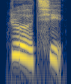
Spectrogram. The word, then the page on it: 热气: rè qì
